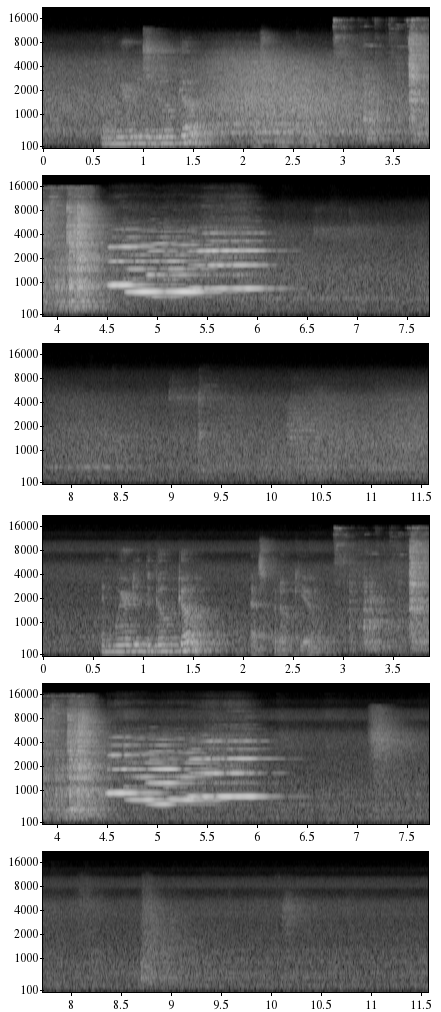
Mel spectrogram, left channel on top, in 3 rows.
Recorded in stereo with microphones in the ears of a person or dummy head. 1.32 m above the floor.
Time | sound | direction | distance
0.6 | a man speaking | 40° right (ahead or behind) | 0.6 m
2.9 | a dropped coin | 35° left (ahead or behind) | 1.1 m
4.5 | a flute | 15° right (ahead or behind) | 1.3 m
